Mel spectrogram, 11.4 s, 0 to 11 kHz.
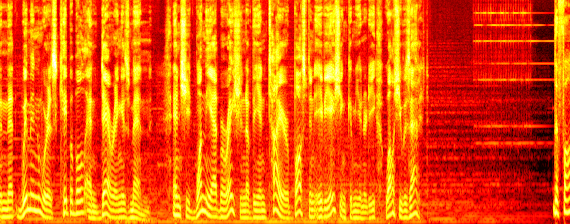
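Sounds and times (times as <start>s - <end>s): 
speech: 0.0s - 8.6s, 11.1s - 11.3s
old-fashioned telephone bell ringing at an immigration house: 9.5s - 11.3s.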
